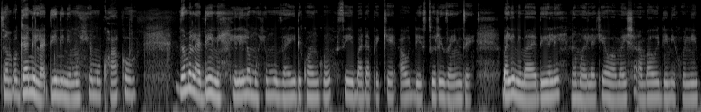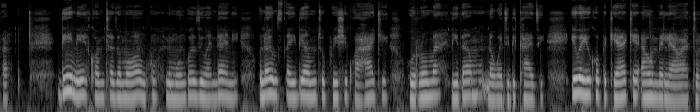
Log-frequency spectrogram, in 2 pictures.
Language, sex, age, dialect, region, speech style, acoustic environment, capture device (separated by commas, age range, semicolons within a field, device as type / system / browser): Swahili, female, 18-24, Kenya - Mombasa, Kenya, tired; relaxed, nature; silence, mobile / Linux / Chrome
